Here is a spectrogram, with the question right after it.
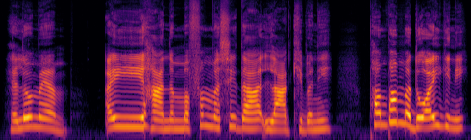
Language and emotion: Manipuri, angry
